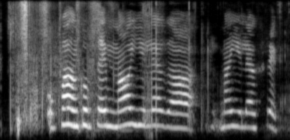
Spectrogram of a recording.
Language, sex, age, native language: Icelandic, male, 11, Icelandic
